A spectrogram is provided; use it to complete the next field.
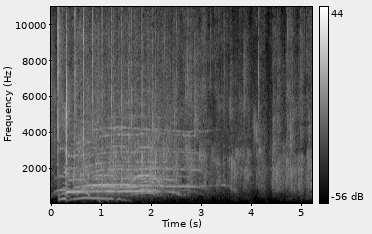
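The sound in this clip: An audience at a live legal-commentary show applauds and cheers, with a high whoop at the start. The clapping is loud for about two seconds, then thins and tapers into a softer patter.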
